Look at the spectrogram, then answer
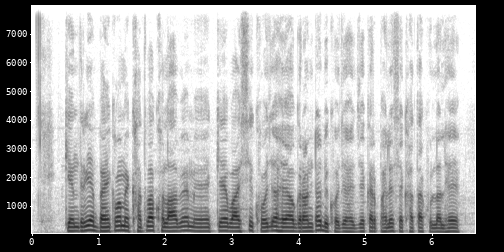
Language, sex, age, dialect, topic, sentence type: Magahi, male, 56-60, Central/Standard, banking, question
